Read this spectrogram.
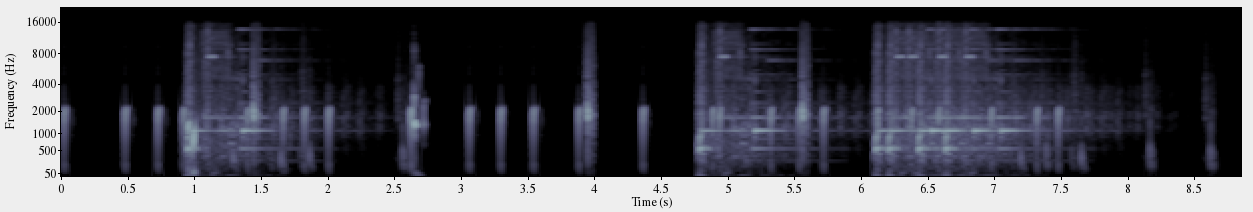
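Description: A bright game chime rings out with a ringing tail.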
